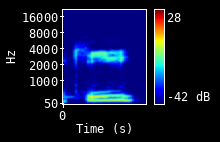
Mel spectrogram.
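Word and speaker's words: Castaway Cay: it's pronounced key because that's the way that the Bahamas, that's the way they pronounce Bahamian.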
